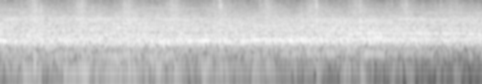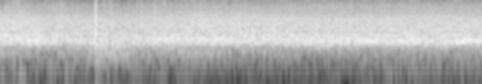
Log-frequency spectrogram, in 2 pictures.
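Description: A large crowd cheers and claps rhythmically.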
